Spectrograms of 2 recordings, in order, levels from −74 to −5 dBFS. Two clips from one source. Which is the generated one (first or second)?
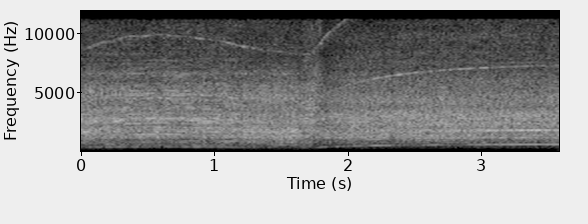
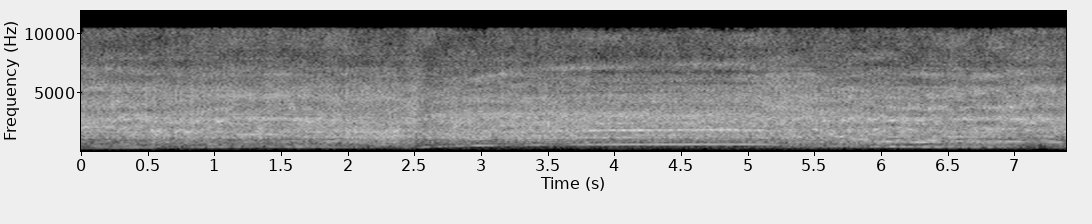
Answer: second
